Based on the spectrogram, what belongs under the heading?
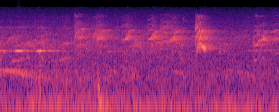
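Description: Small forest birds calling. A short held high whistle comes first, then a quick run of short high chirps, a few a second, with one sharper call about three seconds in.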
